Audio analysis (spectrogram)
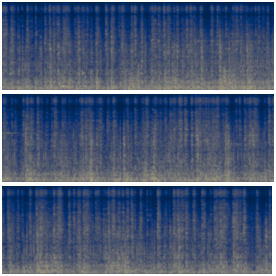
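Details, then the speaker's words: Coleman golf cart driving: steady engine drone with constant fast clattering as the plastic roof bounces against its metal frame on metal washers and nuts. "Chances are you hear a lot of rattling. And in this video, I'm going to show you what to do to fix it. Now all that rattling happens because this roof is mounted to this frame with a bunch of metal washers, metal nuts, and when the roof kind of bounces against the metal frame, that's what makes most of the racket."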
